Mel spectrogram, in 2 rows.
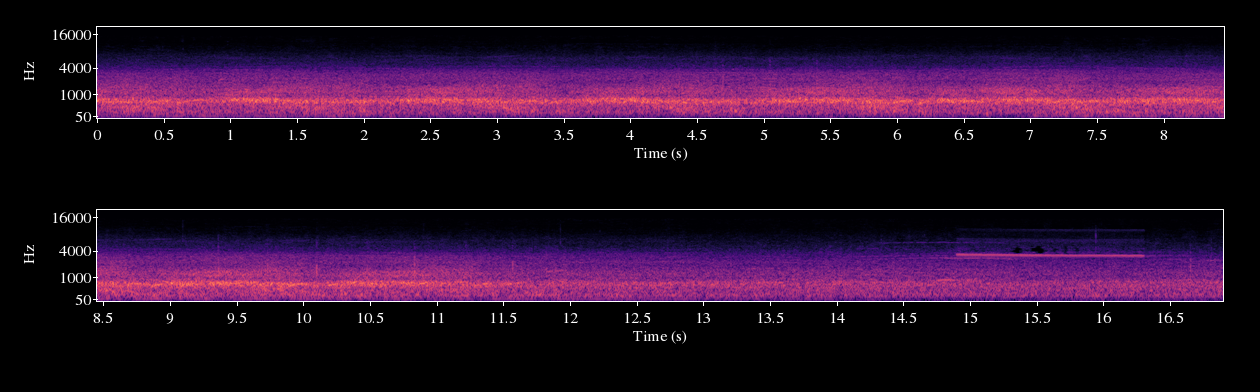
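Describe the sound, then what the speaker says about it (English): Crowd noise in the eFootball Mobile 2025 football video game after a goal, a loud sustained roar that swells early and eases slightly toward the end, with a brief electronic tone near the close. "the crowd level has gone up a notch or 10"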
